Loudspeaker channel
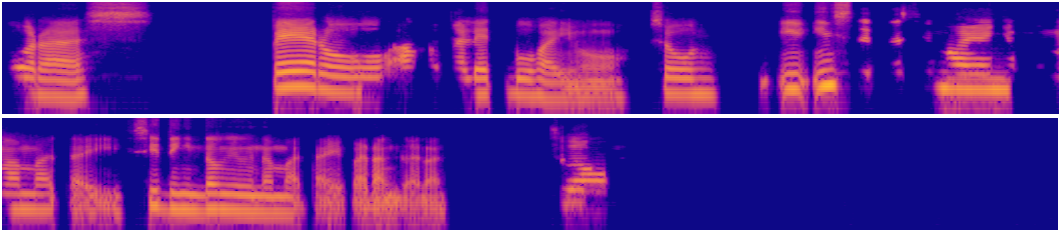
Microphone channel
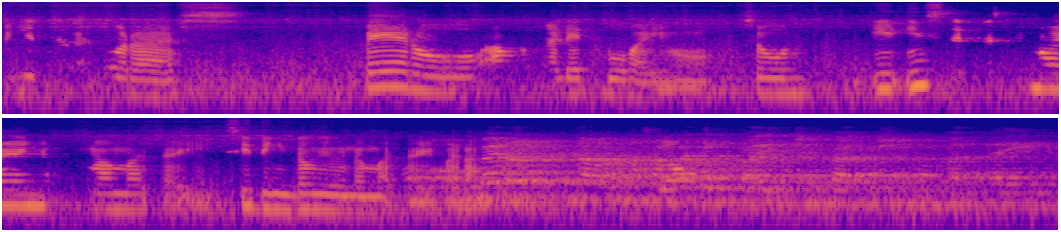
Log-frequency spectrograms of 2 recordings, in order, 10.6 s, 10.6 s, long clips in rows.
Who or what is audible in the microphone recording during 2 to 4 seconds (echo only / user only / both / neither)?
echo only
